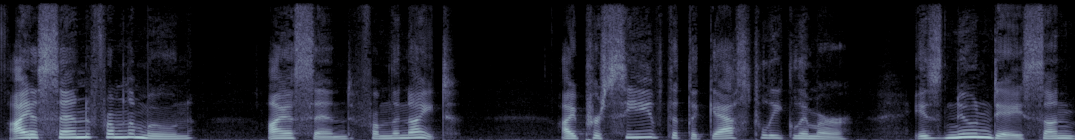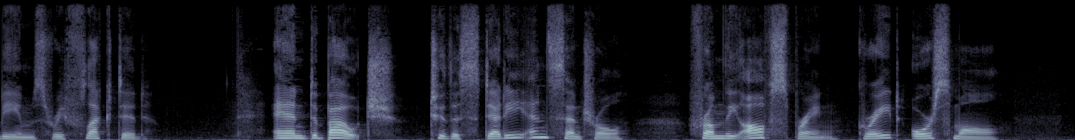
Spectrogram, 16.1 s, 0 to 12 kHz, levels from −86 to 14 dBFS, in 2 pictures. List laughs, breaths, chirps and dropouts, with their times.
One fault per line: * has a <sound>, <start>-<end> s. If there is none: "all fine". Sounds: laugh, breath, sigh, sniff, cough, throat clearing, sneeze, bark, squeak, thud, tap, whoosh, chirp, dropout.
all fine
